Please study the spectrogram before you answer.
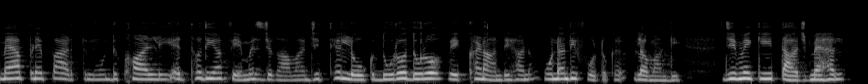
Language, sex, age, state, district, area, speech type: Punjabi, female, 18-30, Punjab, Rupnagar, urban, spontaneous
